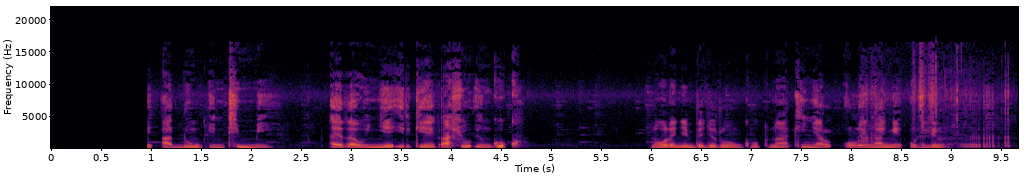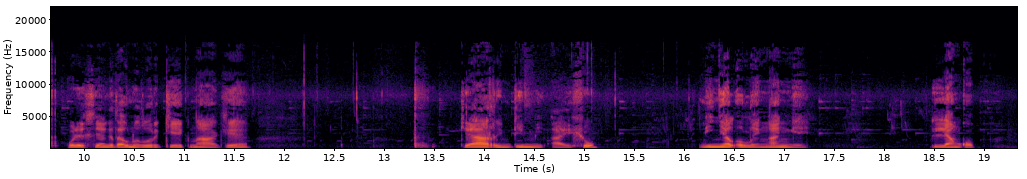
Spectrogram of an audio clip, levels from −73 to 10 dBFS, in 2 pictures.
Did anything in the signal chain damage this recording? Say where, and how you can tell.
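Yes: a cut-off start, with digital silence from 0.0 to 0.98 s and the speech entering abruptly at 0.98 s. The damage sits at the capture stage, where the recording or stream began late. The signal appears mid-sound with no natural attack or fade-in. That tells you the first part of the utterance was never captured, rather than being quiet at the source, since nothing leads into it from the silence.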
